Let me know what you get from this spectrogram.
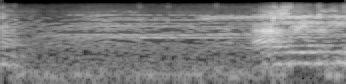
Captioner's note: crowd cheers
